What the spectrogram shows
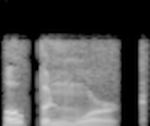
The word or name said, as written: openwork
